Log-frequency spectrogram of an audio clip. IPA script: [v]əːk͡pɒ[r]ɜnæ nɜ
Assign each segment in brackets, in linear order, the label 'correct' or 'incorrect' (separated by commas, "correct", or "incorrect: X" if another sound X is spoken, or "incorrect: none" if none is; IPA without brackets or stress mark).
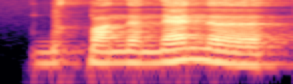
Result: incorrect: b, incorrect: n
